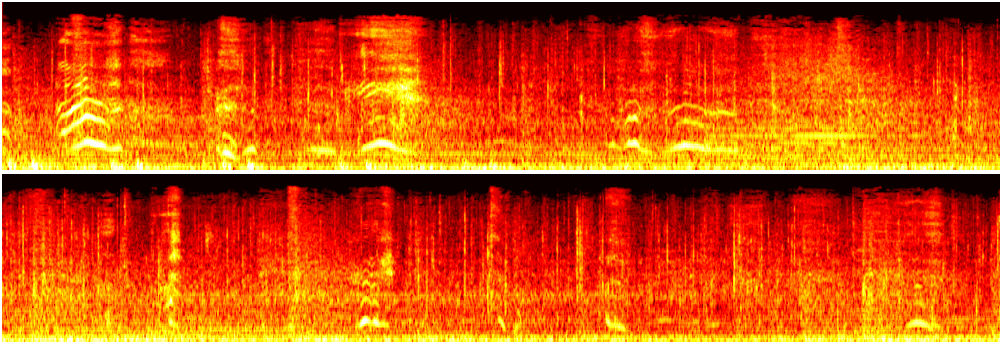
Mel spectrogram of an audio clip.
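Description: A fire crackles in a barrel.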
